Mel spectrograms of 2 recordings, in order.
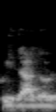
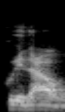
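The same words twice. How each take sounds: First: The d sound in the ending is kept. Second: The d sound in the ending is dropped. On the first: This is the standard form. "instead of cuidado" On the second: This is the regional New Mexican form. "we drop the D and ado endings"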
